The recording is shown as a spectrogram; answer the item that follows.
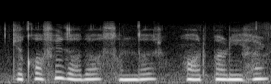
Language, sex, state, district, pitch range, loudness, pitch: Hindi, female, Himachal Pradesh, Shimla, 225-250 Hz, -12 LUFS, 235 Hz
